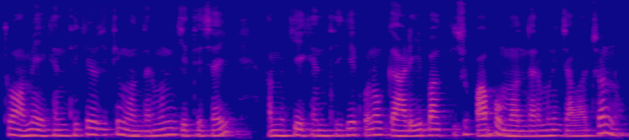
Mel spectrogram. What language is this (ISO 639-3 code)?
ben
